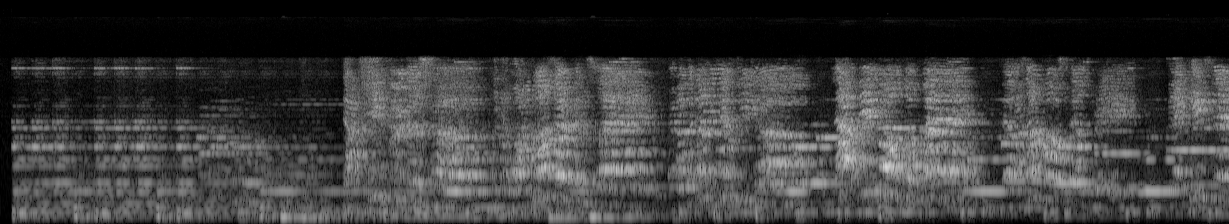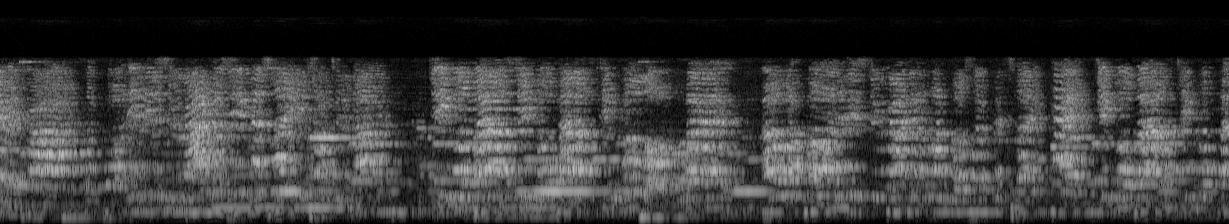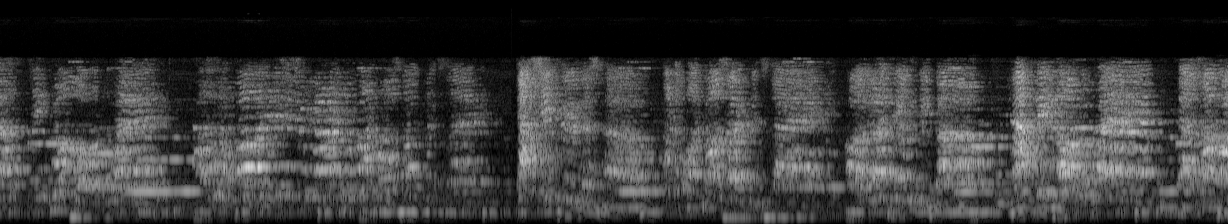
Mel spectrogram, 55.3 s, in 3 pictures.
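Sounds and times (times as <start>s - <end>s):
Christmas song: 0.0s - 55.2s.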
